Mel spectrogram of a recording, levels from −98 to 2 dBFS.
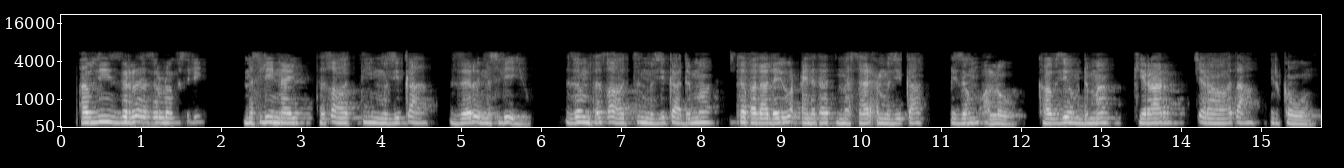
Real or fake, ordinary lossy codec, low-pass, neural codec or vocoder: fake; AAC, 24 kbps; 5.4 kHz; codec, 16 kHz, 8 kbps, FreqCodec, larger model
